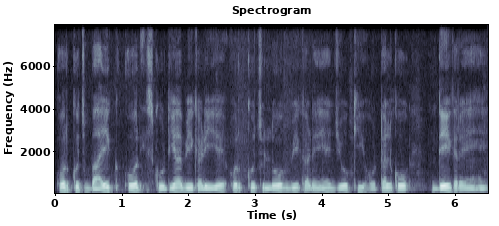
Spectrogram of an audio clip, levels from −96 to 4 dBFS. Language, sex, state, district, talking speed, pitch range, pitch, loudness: Hindi, male, Rajasthan, Jaipur, 185 wpm, 130-150 Hz, 140 Hz, -18 LUFS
